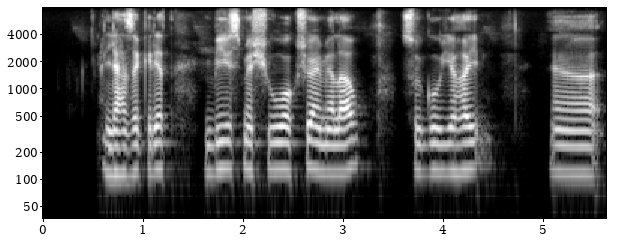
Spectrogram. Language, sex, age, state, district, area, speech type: Kashmiri, male, 30-45, Jammu and Kashmir, Anantnag, rural, spontaneous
